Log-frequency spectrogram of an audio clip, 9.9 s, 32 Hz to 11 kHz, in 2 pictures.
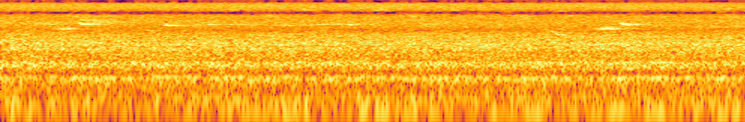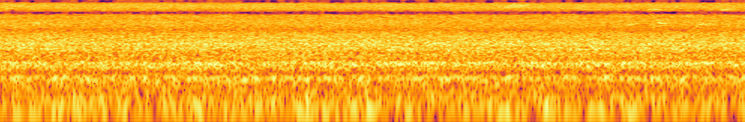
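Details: A swarm of Japanese honey bees relocating, 1054 m up near Hokuto, Yamanashi, Japan, noon on 17 June 2024 once strong wind eased; an even, dense buzzing drone holds steady, with a couple of faint high chirps early on.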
